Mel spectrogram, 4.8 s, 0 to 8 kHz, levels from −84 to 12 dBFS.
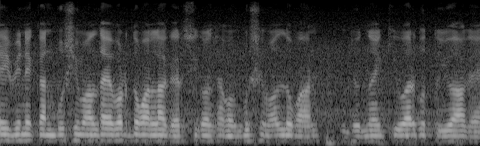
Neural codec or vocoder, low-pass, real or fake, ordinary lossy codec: none; none; real; none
